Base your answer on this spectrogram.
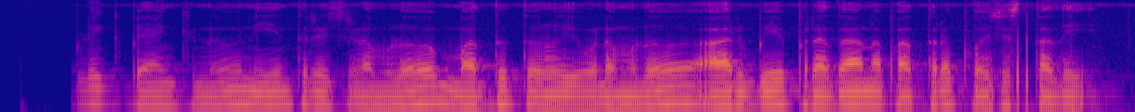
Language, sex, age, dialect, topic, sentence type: Telugu, male, 18-24, Central/Coastal, banking, statement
